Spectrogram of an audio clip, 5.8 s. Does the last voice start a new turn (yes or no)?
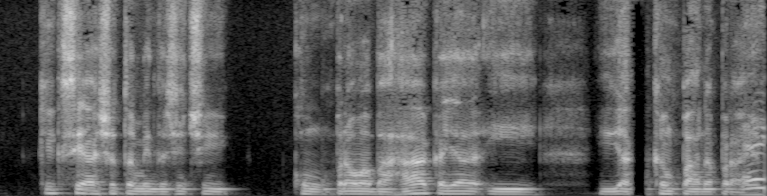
yes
